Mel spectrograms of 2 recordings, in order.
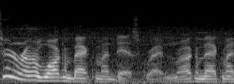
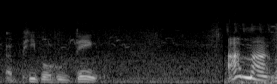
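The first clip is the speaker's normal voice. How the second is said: normal talking voice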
